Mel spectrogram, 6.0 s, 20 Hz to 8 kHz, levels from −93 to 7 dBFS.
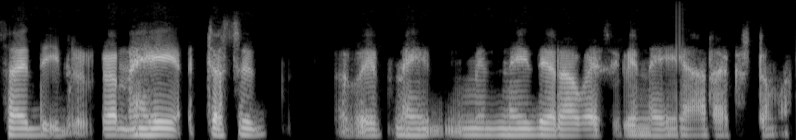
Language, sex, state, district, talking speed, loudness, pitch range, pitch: Hindi, male, Jharkhand, Sahebganj, 190 wpm, -23 LUFS, 130-140 Hz, 135 Hz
